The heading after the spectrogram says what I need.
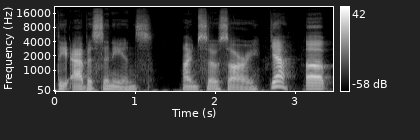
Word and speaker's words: The Abyssinians: have and oh God absans I think is how you say that it's pronounced the abyssinians I'm so sorry yeah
